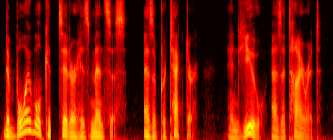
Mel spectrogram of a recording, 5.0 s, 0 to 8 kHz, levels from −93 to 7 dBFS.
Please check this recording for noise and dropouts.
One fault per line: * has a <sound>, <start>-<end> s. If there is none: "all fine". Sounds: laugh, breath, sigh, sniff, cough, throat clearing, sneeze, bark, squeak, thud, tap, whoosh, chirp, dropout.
* has a dropout, 0.8-0.9 s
